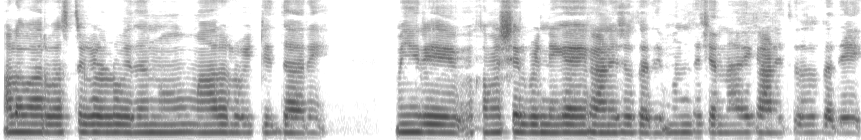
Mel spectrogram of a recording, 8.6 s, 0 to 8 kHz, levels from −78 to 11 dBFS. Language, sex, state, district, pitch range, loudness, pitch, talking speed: Kannada, female, Karnataka, Dakshina Kannada, 170-175 Hz, -22 LUFS, 170 Hz, 85 wpm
